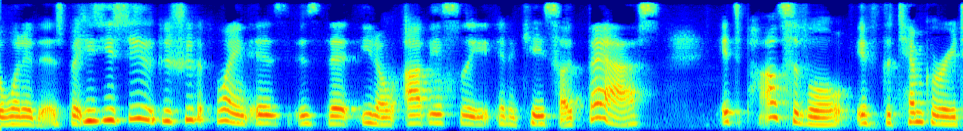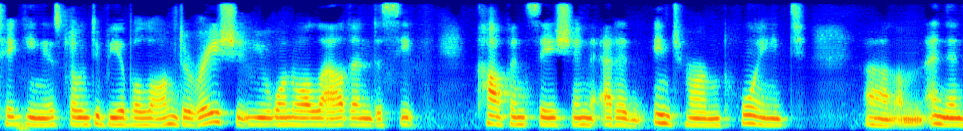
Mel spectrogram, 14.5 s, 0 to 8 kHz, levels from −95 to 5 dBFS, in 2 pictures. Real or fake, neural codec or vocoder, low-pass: fake; codec, 24 kHz, 0.9 kbps, WavTokenizer, large speech release; 7.2 kHz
